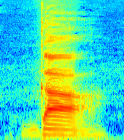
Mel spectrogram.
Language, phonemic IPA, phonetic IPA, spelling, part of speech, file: Hindi, /ɡɑː/, [ɡäː], गा, verb, Hi-गा.ogg
- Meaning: inflection of गाना (gānā): 1. stem 2. second-person singular present imperative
